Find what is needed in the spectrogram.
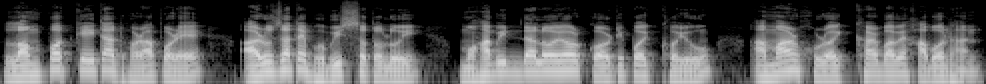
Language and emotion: Assamese, neutral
